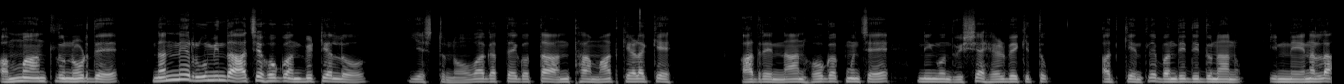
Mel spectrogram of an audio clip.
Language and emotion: Kannada, sad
